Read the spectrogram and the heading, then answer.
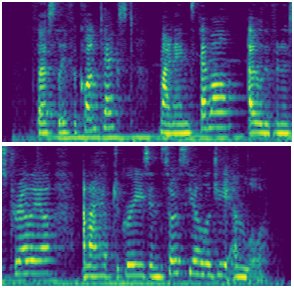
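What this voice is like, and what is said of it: Australian accent. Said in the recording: “I can tell by your accent, you're not from the United States”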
